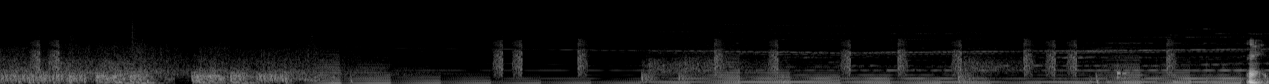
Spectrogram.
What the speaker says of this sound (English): that turret should not be firing on the rest of my crew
